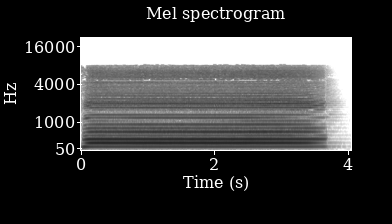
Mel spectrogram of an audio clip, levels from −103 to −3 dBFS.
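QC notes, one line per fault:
Throughout: MP3 compression, plainly audible on this music. Nothing survives above 8.3 kHz, and swirly, watery artefacts suggest a low bitrate, likely around 32 kbps.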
